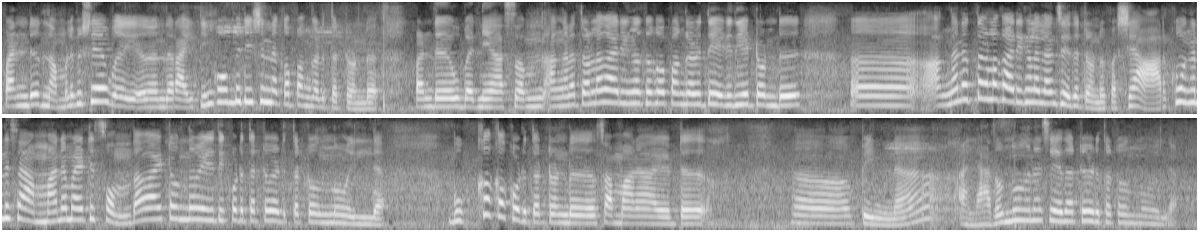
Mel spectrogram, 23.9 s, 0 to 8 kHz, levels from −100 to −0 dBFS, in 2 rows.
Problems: background sounds at intervals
